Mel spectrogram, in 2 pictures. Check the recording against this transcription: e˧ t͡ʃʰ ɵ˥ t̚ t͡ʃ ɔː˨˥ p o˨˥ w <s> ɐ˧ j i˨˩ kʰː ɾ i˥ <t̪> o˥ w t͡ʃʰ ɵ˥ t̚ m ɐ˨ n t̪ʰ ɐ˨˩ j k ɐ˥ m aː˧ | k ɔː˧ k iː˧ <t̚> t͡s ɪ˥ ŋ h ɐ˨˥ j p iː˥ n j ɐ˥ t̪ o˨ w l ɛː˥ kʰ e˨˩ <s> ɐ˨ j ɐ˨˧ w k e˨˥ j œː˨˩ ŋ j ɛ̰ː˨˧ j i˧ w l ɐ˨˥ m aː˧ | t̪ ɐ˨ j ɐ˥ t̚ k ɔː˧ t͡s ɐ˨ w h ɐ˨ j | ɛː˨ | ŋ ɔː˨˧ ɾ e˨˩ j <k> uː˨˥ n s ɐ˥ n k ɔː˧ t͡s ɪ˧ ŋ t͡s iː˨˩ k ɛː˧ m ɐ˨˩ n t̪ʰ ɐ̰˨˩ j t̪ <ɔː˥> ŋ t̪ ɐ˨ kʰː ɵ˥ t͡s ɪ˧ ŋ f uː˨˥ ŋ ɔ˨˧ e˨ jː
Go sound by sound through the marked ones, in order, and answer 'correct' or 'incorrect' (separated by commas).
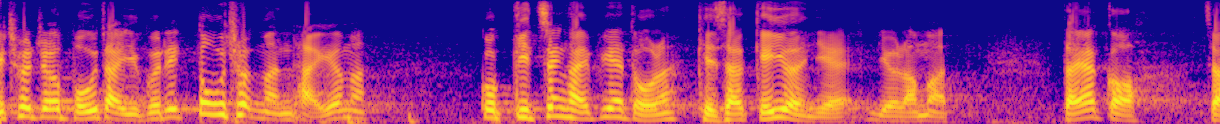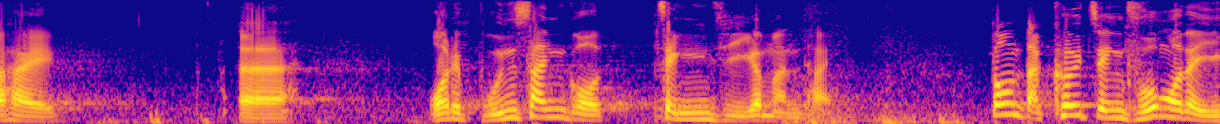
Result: incorrect, correct, correct, correct, incorrect, correct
